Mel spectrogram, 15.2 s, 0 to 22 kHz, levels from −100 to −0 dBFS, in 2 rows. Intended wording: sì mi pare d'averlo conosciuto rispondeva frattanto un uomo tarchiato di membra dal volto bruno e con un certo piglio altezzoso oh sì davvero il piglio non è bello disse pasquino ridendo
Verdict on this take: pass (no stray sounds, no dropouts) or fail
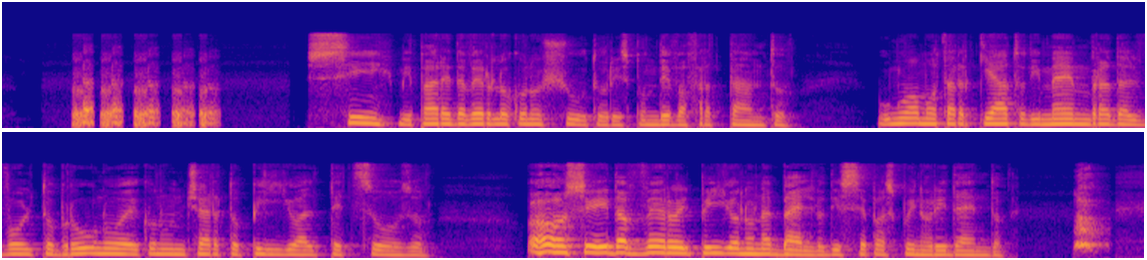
fail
